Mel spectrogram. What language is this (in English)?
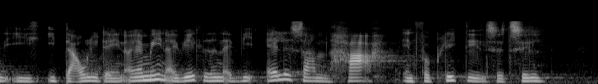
Danish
